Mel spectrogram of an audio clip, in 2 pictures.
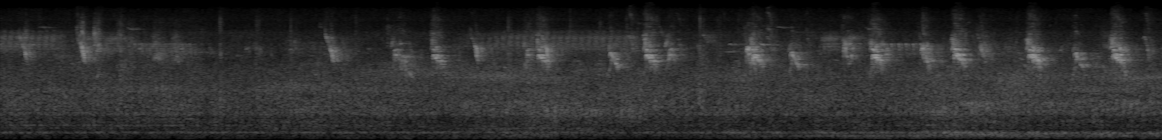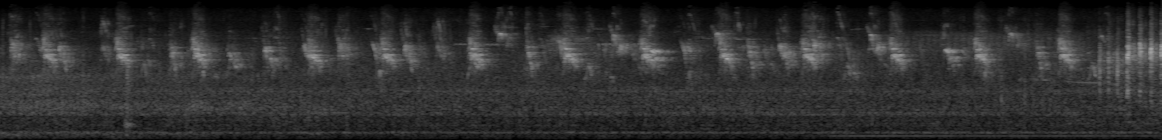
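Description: A small bird chirping over and over, short high chirps about two a second, coming faster and louder near the end. A faint steady low hum runs underneath.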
